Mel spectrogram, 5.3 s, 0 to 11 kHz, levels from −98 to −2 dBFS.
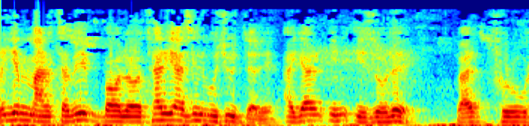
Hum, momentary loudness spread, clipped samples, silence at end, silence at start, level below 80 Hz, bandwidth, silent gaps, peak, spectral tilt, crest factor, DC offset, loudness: none; 7 LU; under 0.1%; 0 s; 0 s; -26 dBFS; 8.6 kHz; none; 0 dBFS; -7.5 dB/octave; 10 dB; under 0.1%; -12 LUFS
